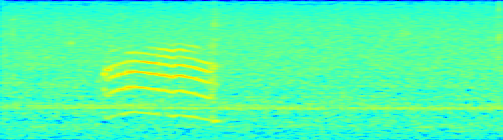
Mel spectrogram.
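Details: Orange female cat basking in the sun at golden hour, uttering one clear, slightly falling talking meow under a second long, then quiet room with a faint steady hum.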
